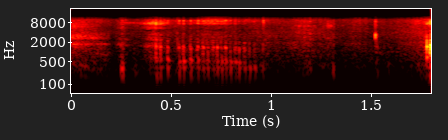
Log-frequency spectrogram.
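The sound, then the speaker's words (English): A dog named Louie sniffs the snowy ground, seemingly at bird tracks, on an estate in Glenmire, Ireland, on 3 March 2018 after the Beast from the East: a quick flurry of short snuffling breaths followed by a few scattered sniffs and a sharper burst at the end. “Dog Louie sniffing like mad.”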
